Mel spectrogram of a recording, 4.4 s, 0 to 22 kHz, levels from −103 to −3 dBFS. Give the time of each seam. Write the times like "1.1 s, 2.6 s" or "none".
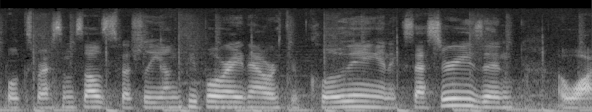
none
